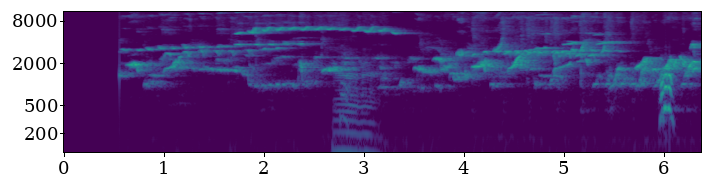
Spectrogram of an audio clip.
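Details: White-rumped shama in a simulated 'pastol' class songbird contest; after a brief silence, a dense, rapid stream of warbled and whistled phrases, with a harsh descending buzzy note near the middle and another near the end.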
